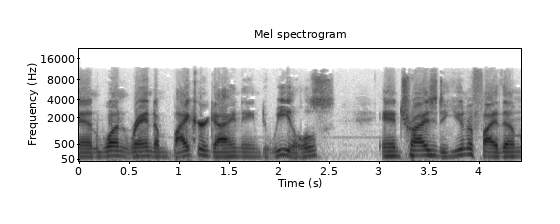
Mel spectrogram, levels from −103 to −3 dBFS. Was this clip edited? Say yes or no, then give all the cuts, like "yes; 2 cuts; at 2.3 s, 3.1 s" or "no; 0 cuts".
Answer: no; 0 cuts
